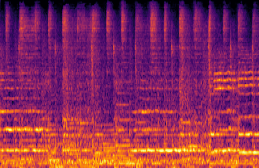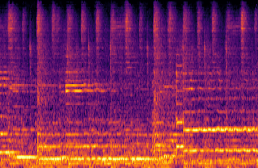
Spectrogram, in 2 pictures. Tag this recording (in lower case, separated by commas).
music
